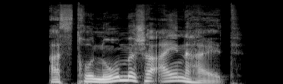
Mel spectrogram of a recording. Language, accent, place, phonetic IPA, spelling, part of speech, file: German, Germany, Berlin, [astʁoˈnoːmɪʃə ˈaɪ̯nhaɪ̯t], Astronomische Einheit, phrase, De-Astronomische Einheit.ogg
- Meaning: astronomical unit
